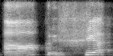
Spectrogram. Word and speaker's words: आकृष्य: अत्र रभसादाकृष्य there also we must be careful by pronouncing this akrishya. We should not pronounce an extra k there. It should not be heard as rabhasadakrishya. It is not akrishya. There is no dvitvam doubling there. It is akrishya. This is not a samyuktakshara.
